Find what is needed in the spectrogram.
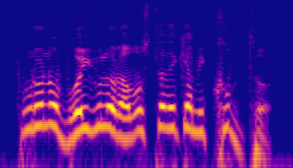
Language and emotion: Bengali, disgusted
